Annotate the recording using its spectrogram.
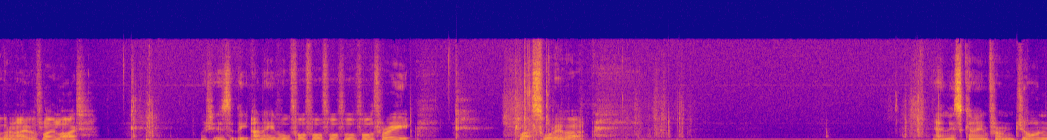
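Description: A plastic machine is handled and knocks softly against a hard surface.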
